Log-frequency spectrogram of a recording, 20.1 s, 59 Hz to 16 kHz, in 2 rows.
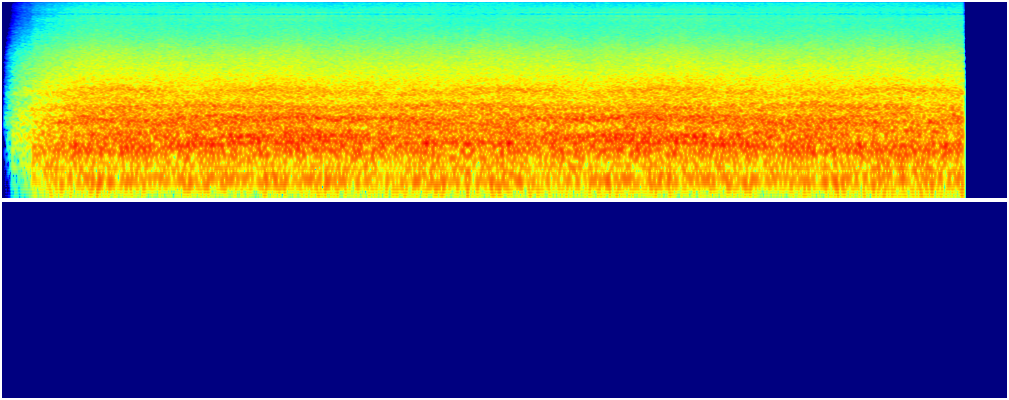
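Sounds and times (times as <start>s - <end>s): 
strong wind: 0.0s - 9.6s.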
